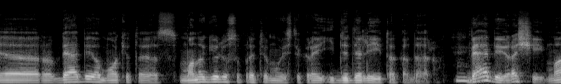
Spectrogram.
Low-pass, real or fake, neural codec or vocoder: 14.4 kHz; real; none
